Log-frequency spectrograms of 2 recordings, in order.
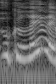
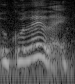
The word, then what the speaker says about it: ukulele: meat true story the ukulele was brought to hawaii by the portuguese before nineteen hundred when hawaiians saw it they called it an ukulele pronouncing the you like the oo in mongoose in the hawaiian language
